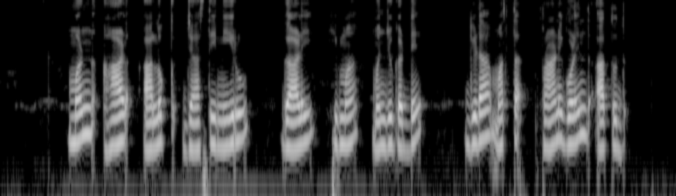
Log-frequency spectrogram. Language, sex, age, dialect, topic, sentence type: Kannada, female, 18-24, Northeastern, agriculture, statement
